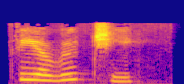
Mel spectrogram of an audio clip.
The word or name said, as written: fiorucci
